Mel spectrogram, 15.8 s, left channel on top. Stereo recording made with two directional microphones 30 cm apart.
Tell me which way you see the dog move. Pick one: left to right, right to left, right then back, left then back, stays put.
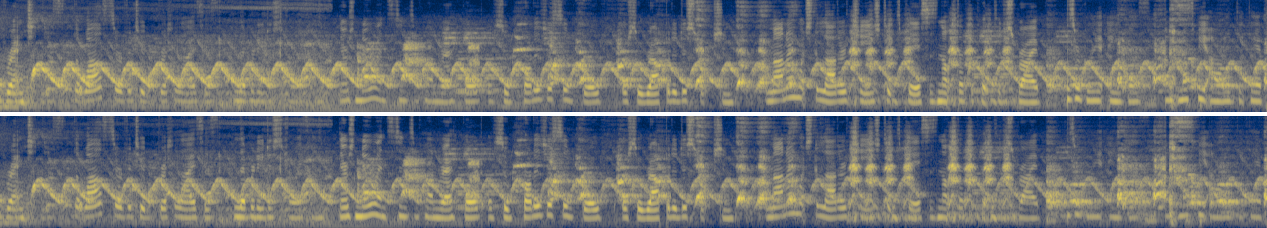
left to right.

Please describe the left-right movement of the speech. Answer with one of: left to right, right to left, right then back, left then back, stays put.
right then back.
